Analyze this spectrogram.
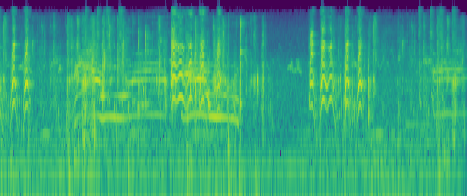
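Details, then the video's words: Playful puppies competing for toys on green grass: bursts of high, wavering whines and sharp yelps, some overlapping, come in clusters with short quieter gaps, plus scattered clicks and broadband noise. "Puppies Competing for Toys on Green Grass - Funny Dog Sounds"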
